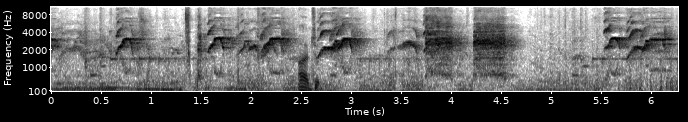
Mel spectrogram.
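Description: Alexandrine parakeet squawking again and again while flapping its wings on a person's hand. The calls pause briefly about four and a half seconds in, then start again near the end.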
